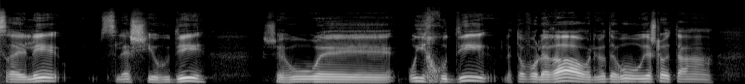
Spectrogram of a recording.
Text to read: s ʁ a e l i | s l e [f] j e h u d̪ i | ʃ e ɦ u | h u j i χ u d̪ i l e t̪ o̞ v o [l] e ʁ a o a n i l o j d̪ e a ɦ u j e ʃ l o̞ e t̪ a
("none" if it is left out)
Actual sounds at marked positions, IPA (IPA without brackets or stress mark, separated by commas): ʃ, l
